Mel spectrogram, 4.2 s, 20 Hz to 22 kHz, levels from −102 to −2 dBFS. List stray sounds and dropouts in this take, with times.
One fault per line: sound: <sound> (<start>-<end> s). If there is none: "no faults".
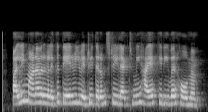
no faults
